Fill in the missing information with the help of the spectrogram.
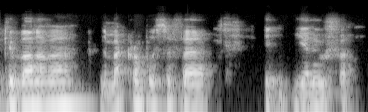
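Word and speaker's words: Jenůfa: The Macropolis Affair in Yanufa, which is spelled with a J as well, but sounds like it's got a Y, so there we are.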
